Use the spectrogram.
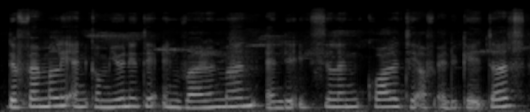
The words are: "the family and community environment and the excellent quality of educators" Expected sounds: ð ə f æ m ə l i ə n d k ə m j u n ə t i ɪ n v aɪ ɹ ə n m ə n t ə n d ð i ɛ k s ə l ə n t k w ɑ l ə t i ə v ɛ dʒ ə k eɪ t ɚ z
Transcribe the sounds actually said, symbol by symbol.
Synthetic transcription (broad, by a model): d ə f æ m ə l i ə n k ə m j u n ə t i ɪ n v aɪ ɹ ə n m ə n t ə n d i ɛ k s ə l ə n k w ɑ l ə t i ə f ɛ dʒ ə k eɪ t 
